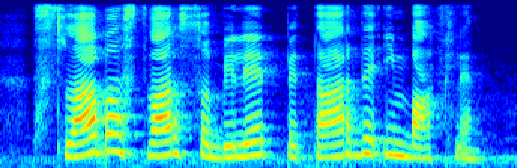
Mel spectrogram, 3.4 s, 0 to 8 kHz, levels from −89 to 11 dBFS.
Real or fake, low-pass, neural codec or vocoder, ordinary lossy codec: real; 7.2 kHz; none; none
